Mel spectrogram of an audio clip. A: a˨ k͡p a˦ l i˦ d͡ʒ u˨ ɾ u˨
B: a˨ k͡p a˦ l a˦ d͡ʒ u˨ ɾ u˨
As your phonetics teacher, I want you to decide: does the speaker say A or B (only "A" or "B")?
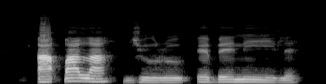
B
